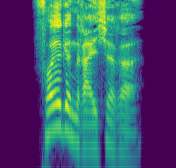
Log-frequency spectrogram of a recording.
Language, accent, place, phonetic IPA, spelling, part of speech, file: German, Germany, Berlin, [ˈfɔlɡn̩ˌʁaɪ̯çəʁə], folgenreichere, adjective, De-folgenreichere.ogg
- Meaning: inflection of folgenreich: 1. strong/mixed nominative/accusative feminine singular comparative degree 2. strong nominative/accusative plural comparative degree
